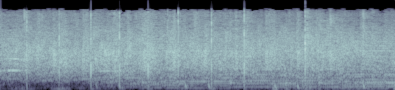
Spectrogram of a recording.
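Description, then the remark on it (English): A church audience claps steadily and loudly for the Lord at the end of a service, a dense wash of many hands with sharp individual claps popping out, continuous for the whole stretch with a faint murmur of voices underneath. “One more time, give the Lord a big hand.”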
